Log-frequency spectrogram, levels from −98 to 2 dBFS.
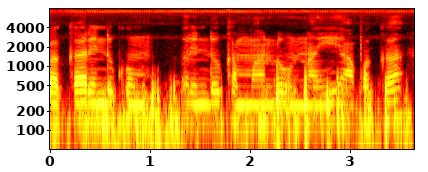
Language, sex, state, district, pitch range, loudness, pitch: Telugu, male, Andhra Pradesh, Sri Satya Sai, 125-130 Hz, -22 LUFS, 125 Hz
